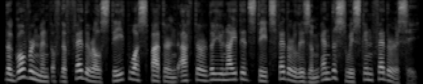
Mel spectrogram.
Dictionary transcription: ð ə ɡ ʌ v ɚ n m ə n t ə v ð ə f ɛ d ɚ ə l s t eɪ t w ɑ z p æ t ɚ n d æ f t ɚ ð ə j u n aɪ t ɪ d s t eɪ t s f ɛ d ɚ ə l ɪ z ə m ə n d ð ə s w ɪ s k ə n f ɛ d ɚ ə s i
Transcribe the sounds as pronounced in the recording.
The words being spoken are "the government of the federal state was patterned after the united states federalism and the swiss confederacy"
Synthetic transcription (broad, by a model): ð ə ɡ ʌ v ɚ n m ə n t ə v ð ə f ɛ d ɚ ə l s t eɪ t w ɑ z p æ t ɚ n d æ f t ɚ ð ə j u n aɪ t ɪ d s t eɪ t s f ɛ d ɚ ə l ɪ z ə m ə n d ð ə s w ɪ s k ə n f ɛ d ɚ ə s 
